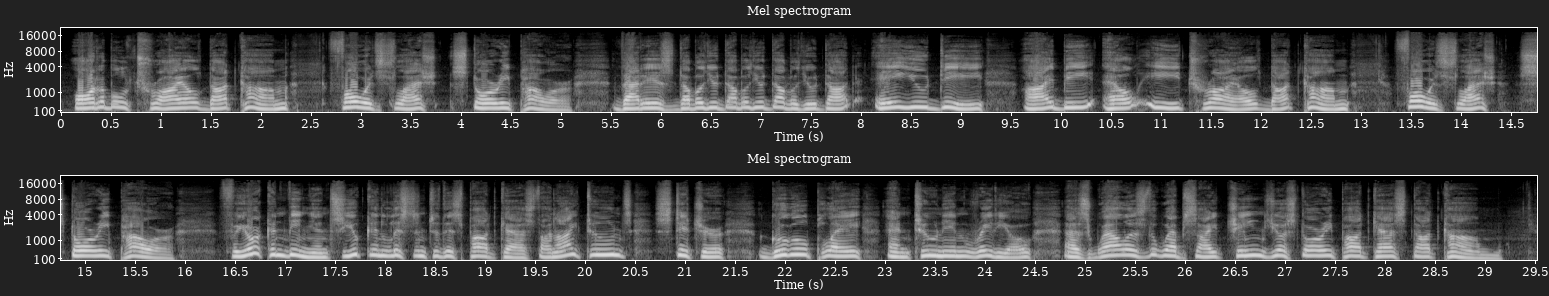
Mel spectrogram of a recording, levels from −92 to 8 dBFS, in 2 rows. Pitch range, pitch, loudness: 170-215 Hz, 195 Hz, -17 LUFS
